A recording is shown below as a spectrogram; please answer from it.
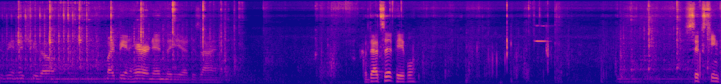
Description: A man's speech followed by beeping and a door opening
